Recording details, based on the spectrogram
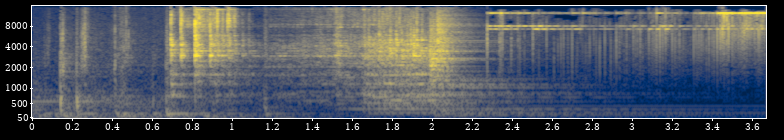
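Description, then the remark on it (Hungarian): A burst of metallic clinking and rattling as coins tumble out of the cat-catcher machine (macskafogó) in a hangar, with bright jingling hits followed by a fading, ringing shimmer as they settle. “Mindig kidobja a pénzt.”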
